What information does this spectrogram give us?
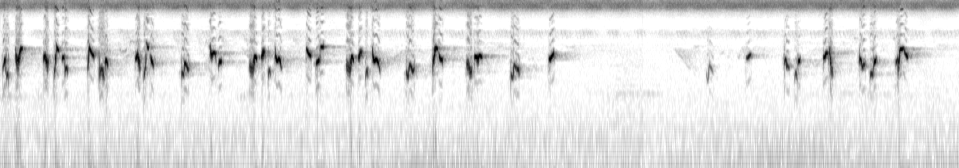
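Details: A sooty-headed bulbul in the morning calls companions with rapid bubbly slurred chirps, falling quiet for a few seconds, then resuming with scattered clear notes; high steady hiss underneath.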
